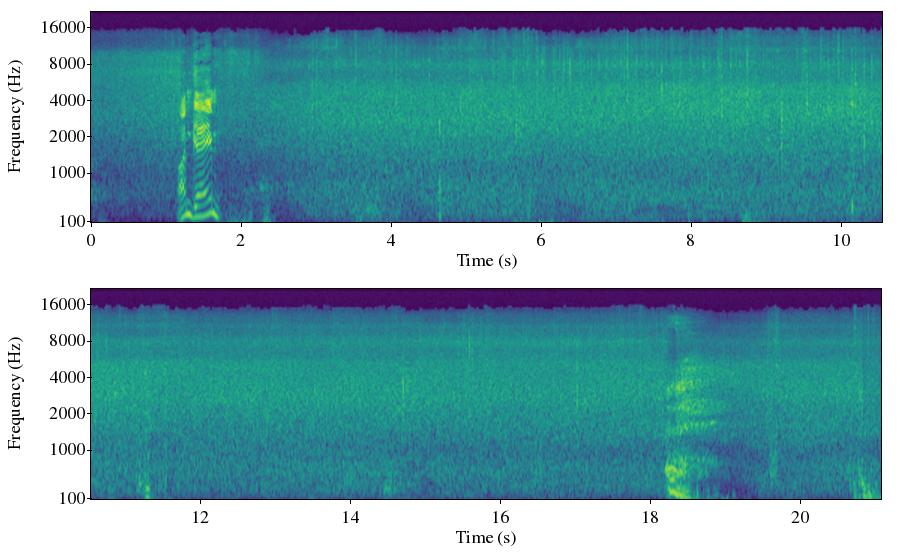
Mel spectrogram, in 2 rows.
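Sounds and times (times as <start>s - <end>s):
water falling onto wet rocks: 2.8s - 11.9s.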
